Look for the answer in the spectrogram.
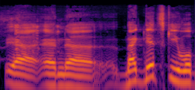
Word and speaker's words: Magnitsky: Majinsky Act meeting. Magnitsky. See, now you got me saying it wrong.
